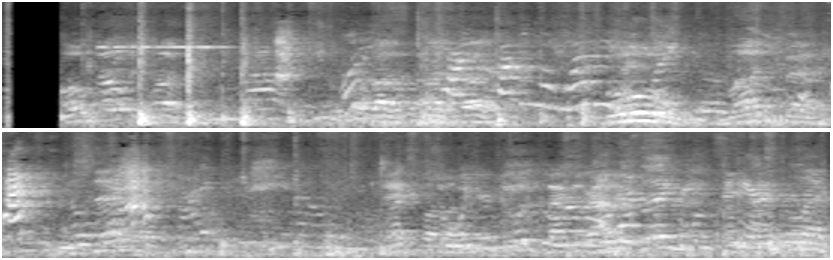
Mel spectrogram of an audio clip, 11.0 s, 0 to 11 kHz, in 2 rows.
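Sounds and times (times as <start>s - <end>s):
children chattering and calling out: 1.5s - 11.0s.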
